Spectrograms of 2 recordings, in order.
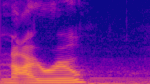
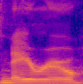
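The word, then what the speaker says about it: Nayru: was talking about and I know an ocarina of time are pronounced at NAIRU it's nehru now that we have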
